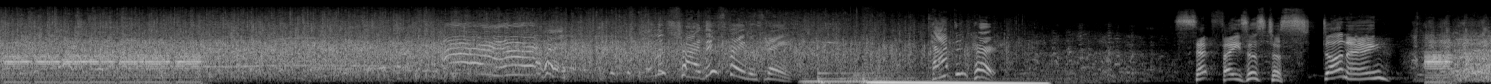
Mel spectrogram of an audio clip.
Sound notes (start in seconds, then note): 0.0 buzzer; 3.0 cheering, whistling, and applause; 8.0 suspenseful sting plays; 10.5 laughter; 14.2 buzzer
